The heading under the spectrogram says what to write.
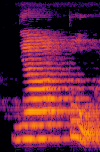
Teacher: Nah, udaranya keluar nih melalui rongga hidung, teman-teman. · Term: bunyi nasal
